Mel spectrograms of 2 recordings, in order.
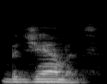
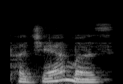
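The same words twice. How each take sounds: First: The first sound is a voiced B. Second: The first sound is a voiceless P. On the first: "but it becomes B, voiced, and we say pajamas" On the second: "the P sound is unvoiced"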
